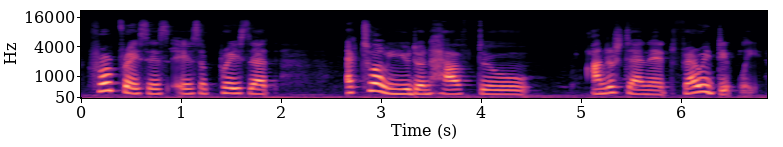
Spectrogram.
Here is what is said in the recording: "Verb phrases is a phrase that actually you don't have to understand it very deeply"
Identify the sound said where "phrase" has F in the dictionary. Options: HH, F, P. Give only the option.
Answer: P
